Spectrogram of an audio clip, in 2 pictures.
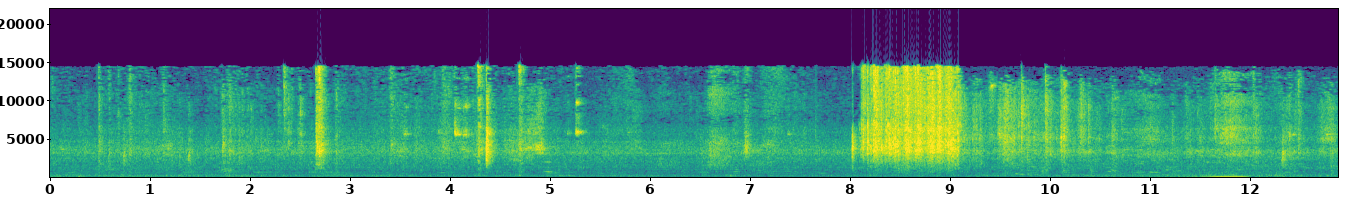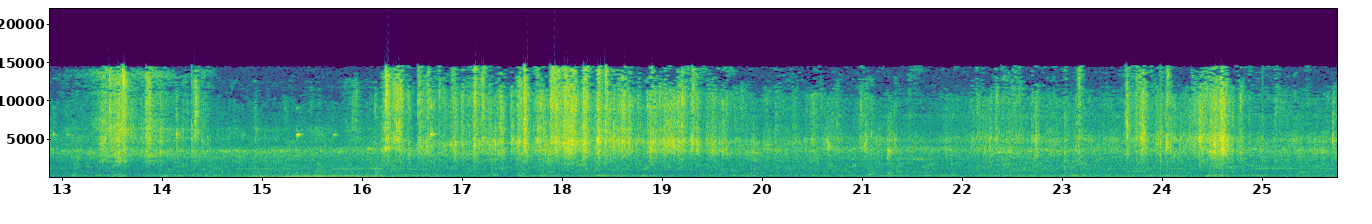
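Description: Tyres roll on the road beneath a bus.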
